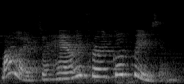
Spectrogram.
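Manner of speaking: patient spider explaining herself; Charlotte the spider. Acted. Charlotte answers Wilbur in a light spider voice.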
